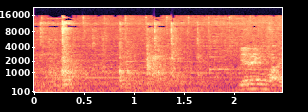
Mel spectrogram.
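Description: Chairs being moved on a tiled floor: a plastic chair and a wheeled office chair scraping and knocking, with several irregular clatters.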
